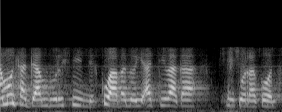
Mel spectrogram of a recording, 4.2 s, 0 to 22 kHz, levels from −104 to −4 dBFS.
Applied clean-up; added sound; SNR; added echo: neural separator model SepFormer DNS4.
